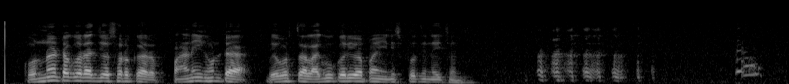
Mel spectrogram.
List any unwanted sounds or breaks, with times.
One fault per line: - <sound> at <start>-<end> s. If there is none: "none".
- laugh at 5.2-6.6 s
- bark at 7.3-7.7 s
